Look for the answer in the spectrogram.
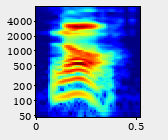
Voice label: "non", Omaha

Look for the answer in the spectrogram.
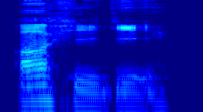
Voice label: "ahigi", omaha language

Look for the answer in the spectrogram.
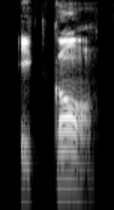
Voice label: "ikon", Omaha

